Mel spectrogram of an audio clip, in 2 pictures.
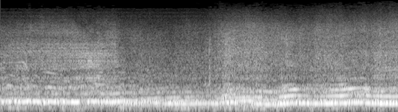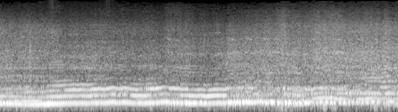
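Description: Tyres skid and spray gravel on a dirt track.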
